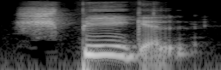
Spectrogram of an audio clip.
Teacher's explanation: When you see an S before a P, you have to automatically pronounce the S as sh, even if there is no C or H. The S is pronounced as sh as long as there is a P after it.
